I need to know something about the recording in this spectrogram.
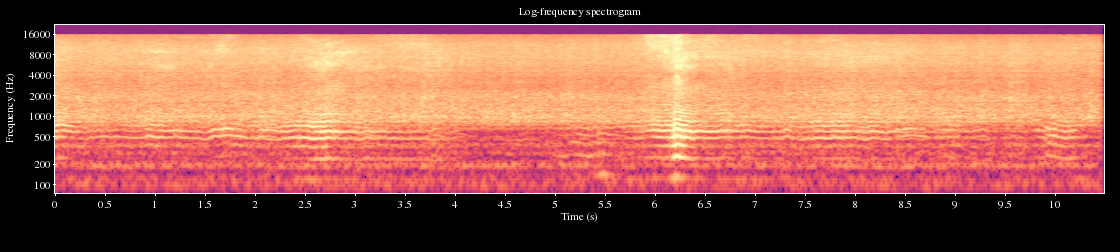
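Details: Quieter steady hum of bees around beehives, with a gentle swell near three seconds and one quick, close, loud bee pass at about six seconds.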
